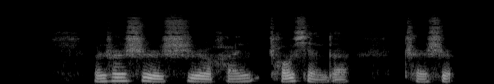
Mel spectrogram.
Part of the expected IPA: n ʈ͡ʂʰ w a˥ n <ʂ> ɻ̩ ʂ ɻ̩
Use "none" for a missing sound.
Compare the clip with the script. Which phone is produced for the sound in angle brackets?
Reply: ʂ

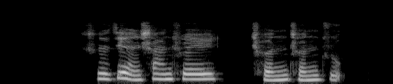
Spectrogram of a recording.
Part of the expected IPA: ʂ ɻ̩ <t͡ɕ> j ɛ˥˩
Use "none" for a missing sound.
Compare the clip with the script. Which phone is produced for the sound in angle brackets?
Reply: t͡ɕ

